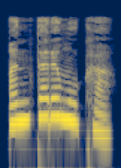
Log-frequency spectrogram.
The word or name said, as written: ಅಂತರ್ಮುಖ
